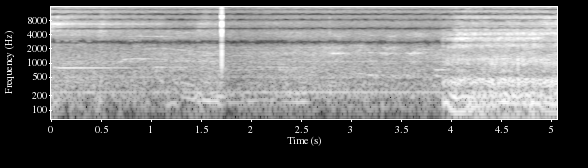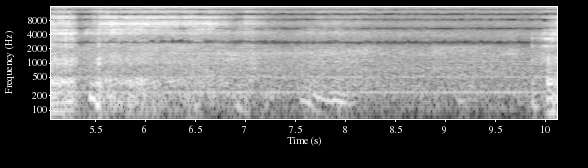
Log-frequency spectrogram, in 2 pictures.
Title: SLEEPING AND SNORING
